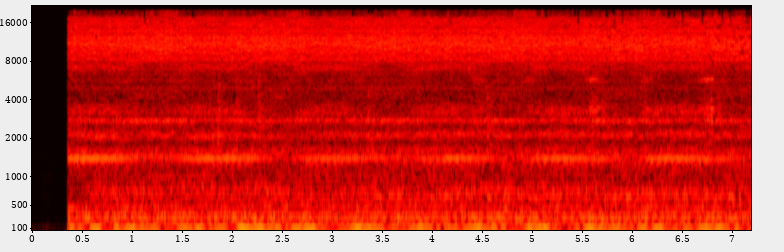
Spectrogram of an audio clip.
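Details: Homemade grinding attachment on a metal shaper, test grind with a freshly dressed wheel on a shear tool: steady motor hum with a fine, even grinding hiss, no catches or chatter. A clean light pass leaving a good finish.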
